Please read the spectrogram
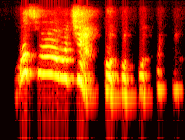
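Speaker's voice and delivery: high, slow mock-shocked "What's wrong with you?"; exasperated disbelief. Vlogger mocking a kid's baby talk, shocked high voice. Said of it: "I'm like".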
